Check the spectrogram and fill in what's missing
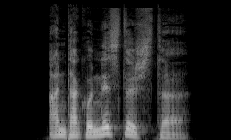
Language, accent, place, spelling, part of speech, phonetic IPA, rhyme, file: German, Germany, Berlin, antagonistischste, adjective, [antaɡoˈnɪstɪʃstə], -ɪstɪʃstə, De-antagonistischste.ogg
- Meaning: inflection of antagonistisch: 1. strong/mixed nominative/accusative feminine singular superlative degree 2. strong nominative/accusative plural superlative degree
